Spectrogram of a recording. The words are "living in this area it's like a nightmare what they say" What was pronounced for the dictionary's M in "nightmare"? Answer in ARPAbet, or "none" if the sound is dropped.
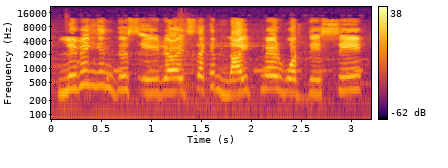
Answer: M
